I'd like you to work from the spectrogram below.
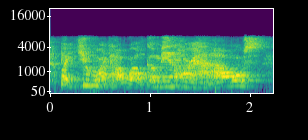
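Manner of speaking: high, slow, stretched-out yell; hammed-up high-pitched screaming; screaming parents. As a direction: shriek the rejection like an outraged parent. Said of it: "instantly start screaming".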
